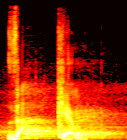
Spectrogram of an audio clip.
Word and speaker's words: Zaken: Então é Zá, Que. E daí nós temos o Nun final. Zaken.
